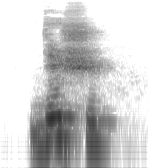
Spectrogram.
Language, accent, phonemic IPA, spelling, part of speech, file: French, Canada, /de.ʃy/, déchu, verb / adjective, LL-Q150 (fra)-déchu.wav
- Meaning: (verb) past participle of déchoir; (adjective) deposed, dethroned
